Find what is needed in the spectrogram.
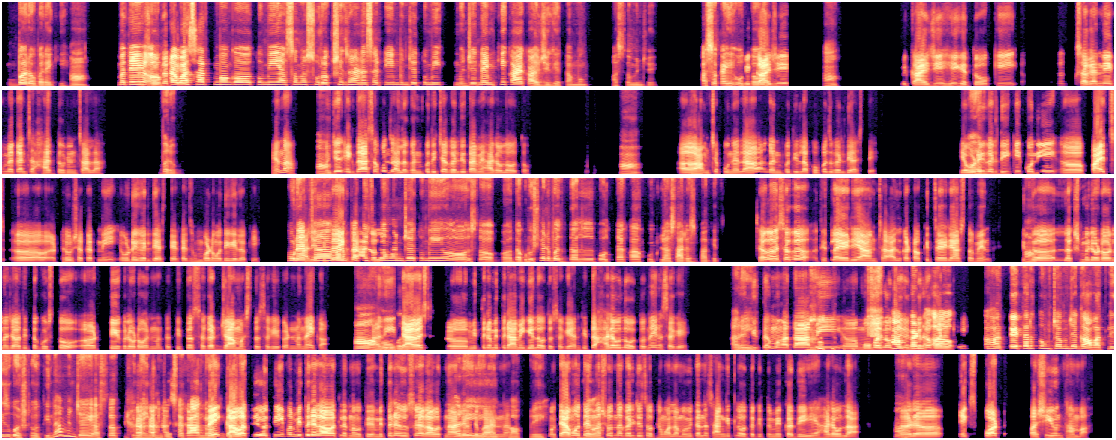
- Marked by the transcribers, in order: tapping; other background noise; laugh; chuckle
- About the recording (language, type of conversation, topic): Marathi, podcast, एकट्याने प्रवास करताना वाट चुकली तर तुम्ही काय करता?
